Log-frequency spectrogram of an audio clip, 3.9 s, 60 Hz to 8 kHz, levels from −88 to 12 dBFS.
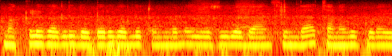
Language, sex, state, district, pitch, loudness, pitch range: Kannada, female, Karnataka, Bellary, 165 Hz, -16 LUFS, 160-170 Hz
